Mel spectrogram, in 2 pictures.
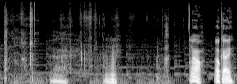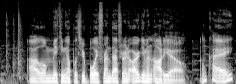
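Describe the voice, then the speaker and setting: A man chatting casually and comically to the listener as an audio creator, rambling playfully with mock bragging and self-interruptions. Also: lowish voice. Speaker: audio roleplay creator and performer. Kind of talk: casual comedic outro chat addressed to the listener.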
